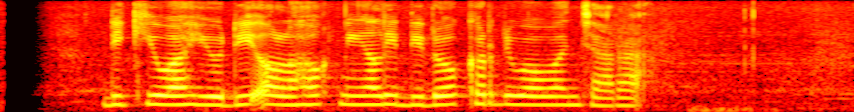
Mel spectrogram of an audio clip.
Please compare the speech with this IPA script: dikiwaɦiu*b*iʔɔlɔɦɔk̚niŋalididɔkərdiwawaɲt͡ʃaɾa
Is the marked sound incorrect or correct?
incorrect: d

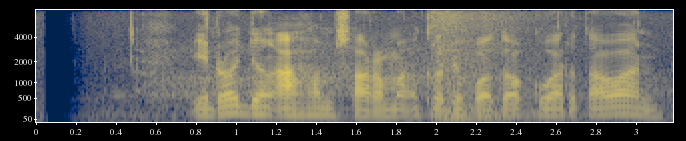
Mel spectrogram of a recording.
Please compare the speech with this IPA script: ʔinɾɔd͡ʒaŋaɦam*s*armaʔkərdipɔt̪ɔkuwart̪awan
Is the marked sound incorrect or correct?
correct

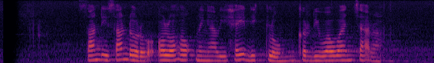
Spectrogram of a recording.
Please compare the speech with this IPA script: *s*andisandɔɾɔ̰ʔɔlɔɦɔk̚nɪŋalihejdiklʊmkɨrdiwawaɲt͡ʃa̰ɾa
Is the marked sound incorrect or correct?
correct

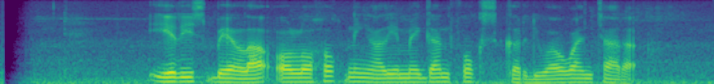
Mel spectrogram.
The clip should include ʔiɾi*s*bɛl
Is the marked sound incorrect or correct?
correct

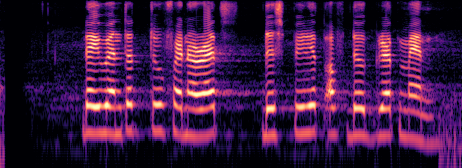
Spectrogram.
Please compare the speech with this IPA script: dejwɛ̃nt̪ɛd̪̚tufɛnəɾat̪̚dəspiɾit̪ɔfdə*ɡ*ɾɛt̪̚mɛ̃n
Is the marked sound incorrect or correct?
correct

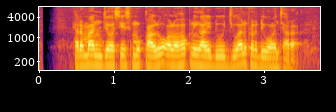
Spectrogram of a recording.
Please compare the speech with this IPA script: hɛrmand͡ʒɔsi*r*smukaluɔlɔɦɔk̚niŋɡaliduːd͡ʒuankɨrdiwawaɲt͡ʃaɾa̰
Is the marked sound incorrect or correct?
incorrect: none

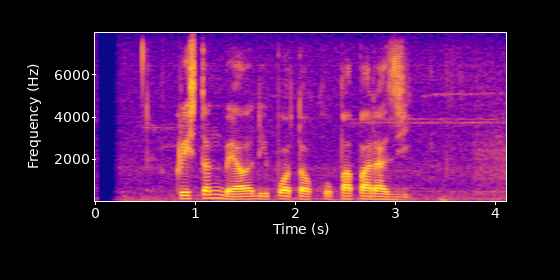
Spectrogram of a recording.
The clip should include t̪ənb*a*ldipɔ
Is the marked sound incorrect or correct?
incorrect: ɛ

